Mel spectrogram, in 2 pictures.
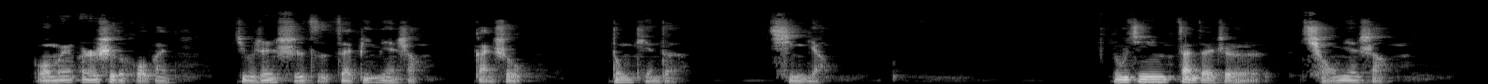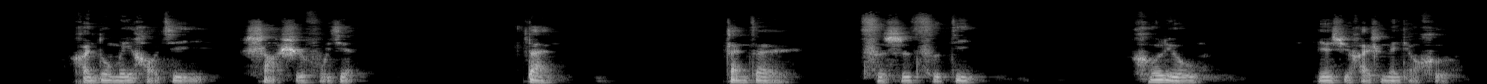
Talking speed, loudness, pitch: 115 characters per minute, -22 LUFS, 105 Hz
